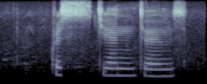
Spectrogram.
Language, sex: English, female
